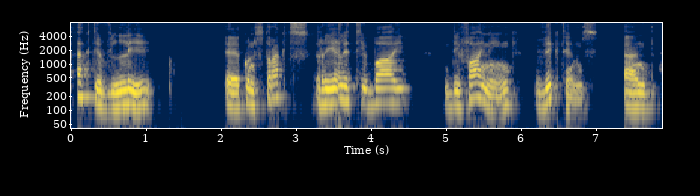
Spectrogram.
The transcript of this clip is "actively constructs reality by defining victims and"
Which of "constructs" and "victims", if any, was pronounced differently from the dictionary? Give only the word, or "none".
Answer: none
